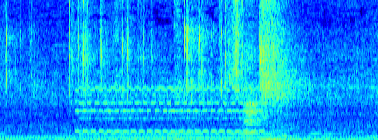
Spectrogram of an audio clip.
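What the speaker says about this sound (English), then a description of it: "Mom, phone." A telephone rings with a steady electronic trill through about a second and a half, heard over a constant noisy background with people talking nearby.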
